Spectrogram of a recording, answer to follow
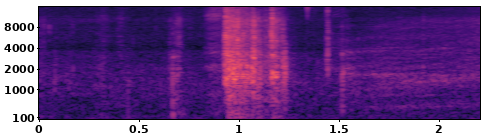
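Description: Hands handling plastic trim and wiring under a car's dashboard: a short click, then a brief rustle about a second in.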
